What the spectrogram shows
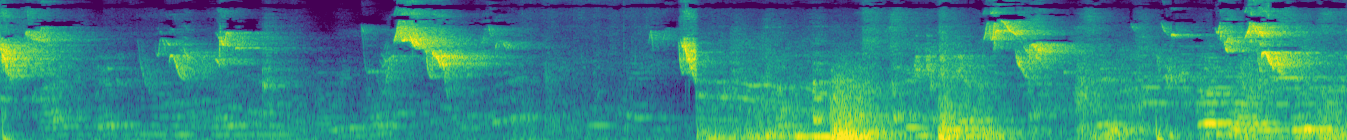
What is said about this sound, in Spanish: ¿Qué traen, pajaritos? ¿Qué se roban? Ya les puse pan en la mesa. Vengan.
